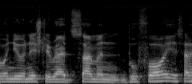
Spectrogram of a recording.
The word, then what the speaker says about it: Beaufoy: don't know that when you initially read Simon Beaufoy, is that how you pronounce his name? The guy behind the Everybody calls him that. I love how it when it's called that. He's from Yorkshire, Beaufoy. Beaufoy.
